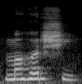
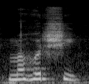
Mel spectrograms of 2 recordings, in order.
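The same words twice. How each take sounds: First: महर्षि with a clear र before शि; say it again. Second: महर्षि with a clear र before शि; say the word. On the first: Teacher repeats महर्षि for students to repeat. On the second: Teacher says महर्षि for students to repeat. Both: Shown as a demonstration. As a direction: stress the र in महर्षि, म-हर्-षि. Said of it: "अर बोल के देखिए".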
